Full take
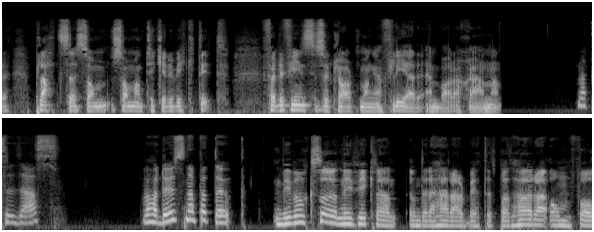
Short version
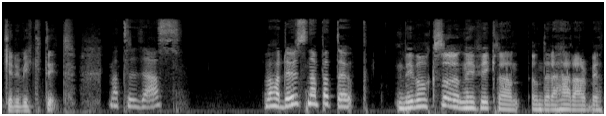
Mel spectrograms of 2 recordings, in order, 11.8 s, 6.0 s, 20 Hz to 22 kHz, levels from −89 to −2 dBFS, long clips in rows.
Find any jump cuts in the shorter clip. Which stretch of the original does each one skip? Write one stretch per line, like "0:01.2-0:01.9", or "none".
0:02.5-0:05.7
